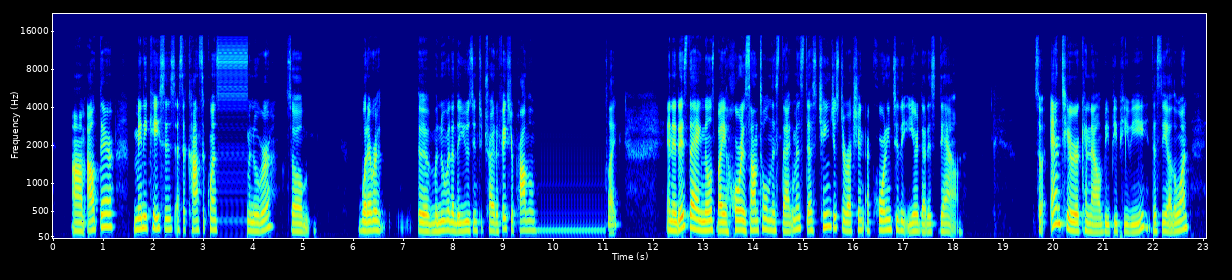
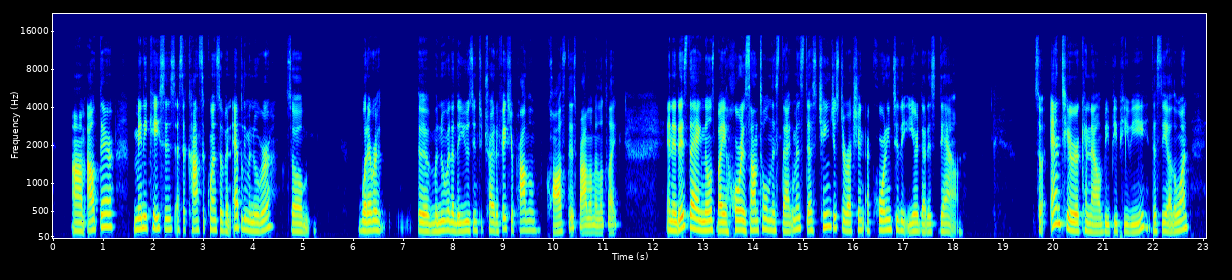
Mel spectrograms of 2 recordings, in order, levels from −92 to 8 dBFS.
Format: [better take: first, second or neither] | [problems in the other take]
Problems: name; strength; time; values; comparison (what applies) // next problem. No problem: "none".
second | audio freezing; at 3.5 s for 0.5 s and at 9.5 s for 1.5 s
